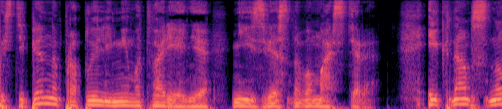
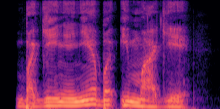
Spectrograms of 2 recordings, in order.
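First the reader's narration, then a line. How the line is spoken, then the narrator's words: Slightly contemptuous snort. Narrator (Russian): немного презрительно фыркнул я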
